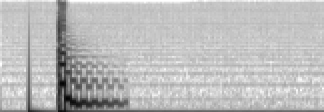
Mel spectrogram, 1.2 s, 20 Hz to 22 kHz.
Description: Tecnetium, CSG8580R5; hvsc

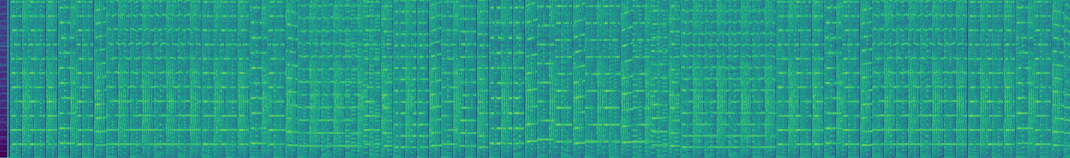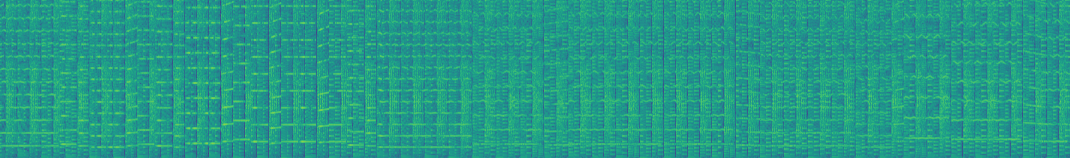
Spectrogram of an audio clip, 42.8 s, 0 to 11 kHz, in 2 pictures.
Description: Final Synth Sample, MOS6581R3; hvsc

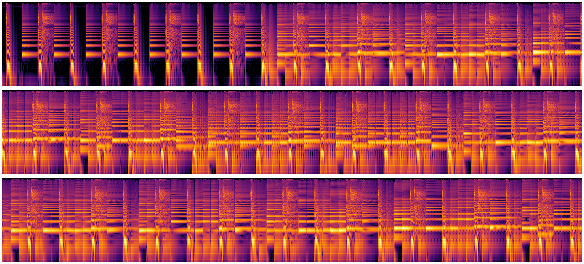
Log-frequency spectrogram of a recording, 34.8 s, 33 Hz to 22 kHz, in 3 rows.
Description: Reggae, sid MOS6581R4

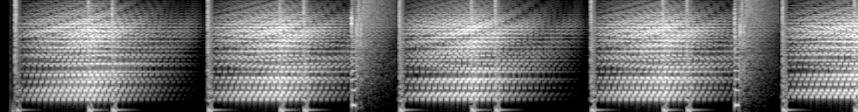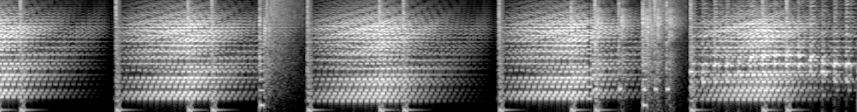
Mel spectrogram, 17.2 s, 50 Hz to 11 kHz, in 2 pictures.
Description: Intro Jam, CSG8580R5

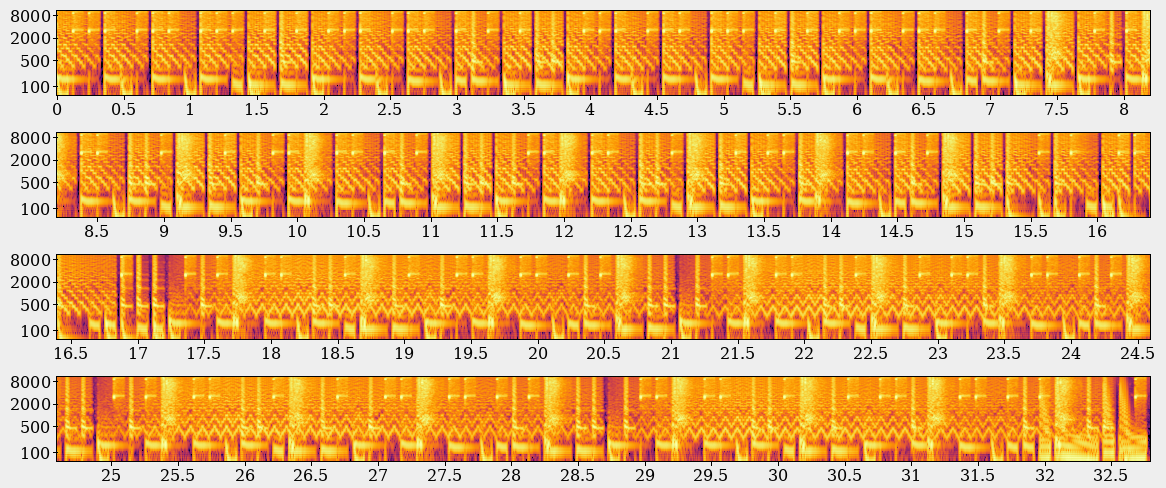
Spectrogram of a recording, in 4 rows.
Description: La Samba sid MOS6581R4

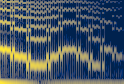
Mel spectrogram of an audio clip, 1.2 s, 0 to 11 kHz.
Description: Fuzzball, MOS6581R3

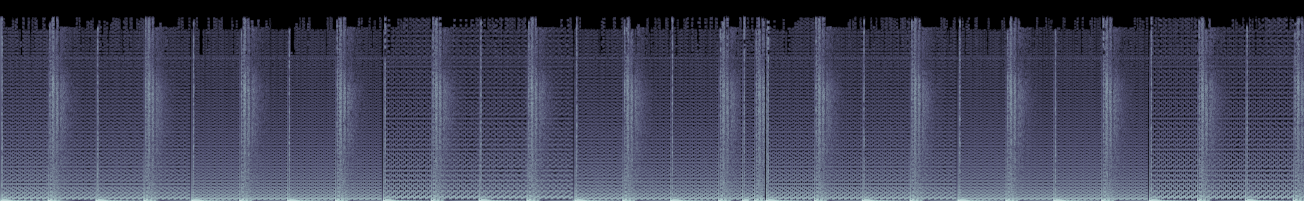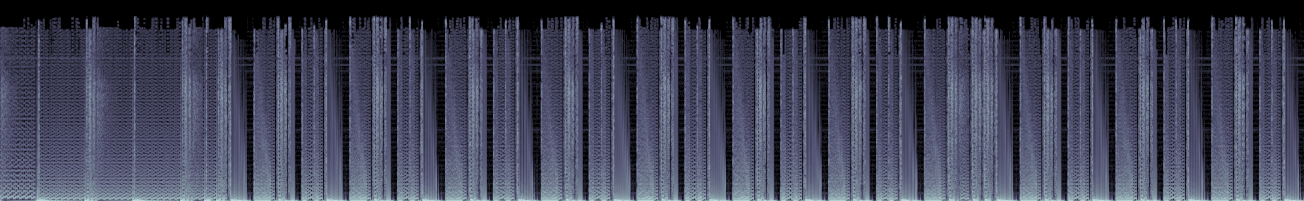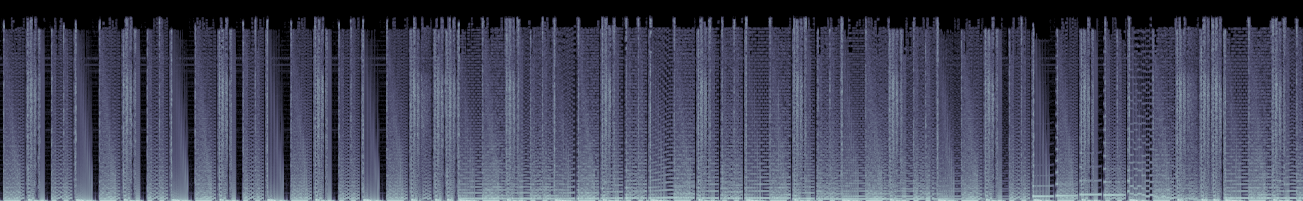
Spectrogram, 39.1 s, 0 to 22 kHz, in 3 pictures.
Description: music, sid, MOS6581R3

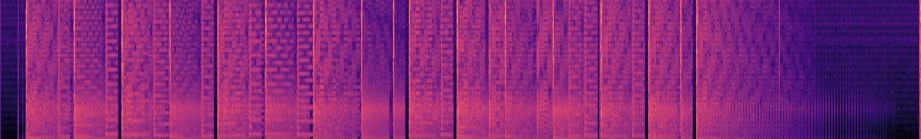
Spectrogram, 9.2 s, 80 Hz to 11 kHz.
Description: JAZZZ, CSG8580; hvsc

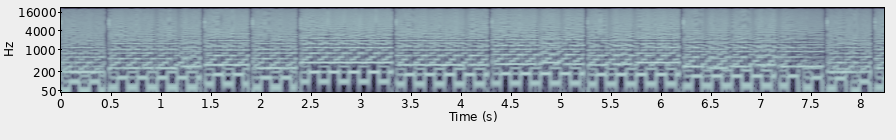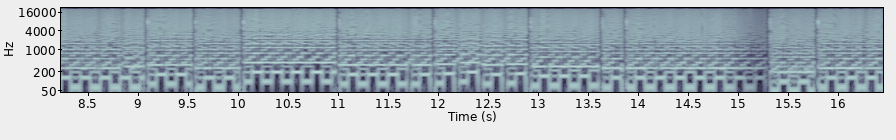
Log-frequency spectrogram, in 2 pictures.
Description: crack intro, MOS6581R4; sid; Genesis Project

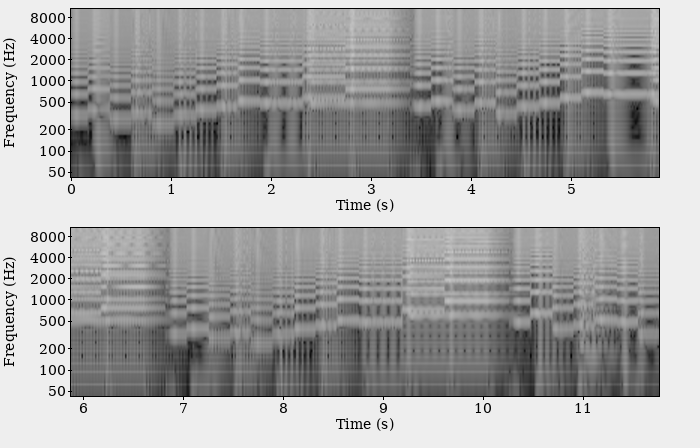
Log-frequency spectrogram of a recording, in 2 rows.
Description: Polka, MOS6581

